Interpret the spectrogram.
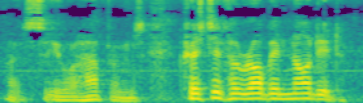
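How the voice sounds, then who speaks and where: A man reading a children's story aloud in a measured way with pauses and informal asides. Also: mid-range voice, expressive, vocal fry, darkish tone, a little hiss or hum. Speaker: storybook reader.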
